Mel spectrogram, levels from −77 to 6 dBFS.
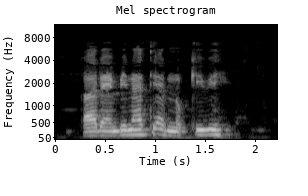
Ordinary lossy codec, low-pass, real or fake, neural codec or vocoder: MP3, 64 kbps; 7.2 kHz; real; none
